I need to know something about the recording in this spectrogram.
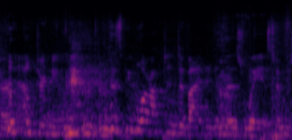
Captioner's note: laughter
